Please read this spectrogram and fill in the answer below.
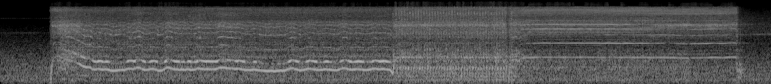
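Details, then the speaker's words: FlexArm tapping arm with 1500 rpm air motor and clutch tap holder, tapping 1/2-13 blind hole in aluminum; steady air-motor whine while cutting, then pitch shifts as the clutch slips out at hole bottom; normal. "so as you saw there we got a clutch mechanism in our tool holder so once the tab reaches the bottom of the blind hole it clutches out before the tap breaks"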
